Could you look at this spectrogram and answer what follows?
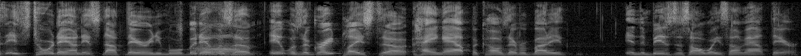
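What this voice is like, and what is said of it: Strong regional accent, hard to understand. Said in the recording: “With your accent, I'm not understanding.”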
